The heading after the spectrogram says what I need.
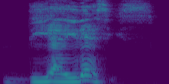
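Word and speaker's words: διαίρεσις: griego es el término diairesis diairesis se marca el acento en la segunda I la tilde en la segunda e diairesis y esa palabra griega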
